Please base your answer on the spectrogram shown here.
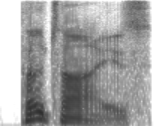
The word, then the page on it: poetize: British English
